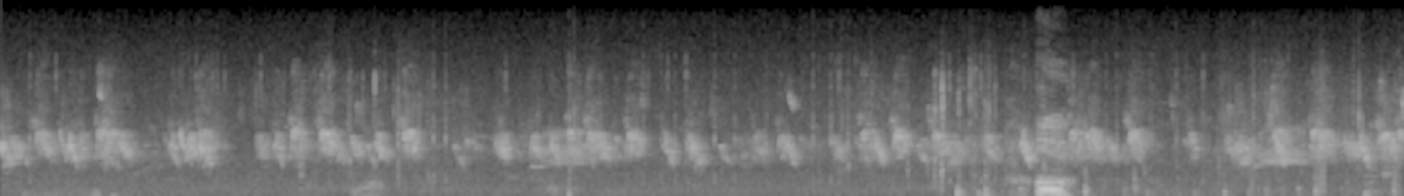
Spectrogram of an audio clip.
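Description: Birds chirping steadily outdoors in many quick, overlapping notes. About ten seconds in comes a short cry.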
